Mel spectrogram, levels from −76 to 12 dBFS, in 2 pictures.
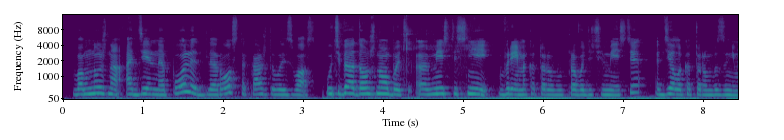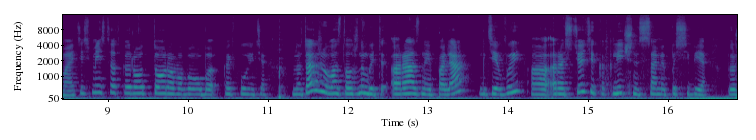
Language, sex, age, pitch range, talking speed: Russian, female, 20-39, 215-250 Hz, 170 wpm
